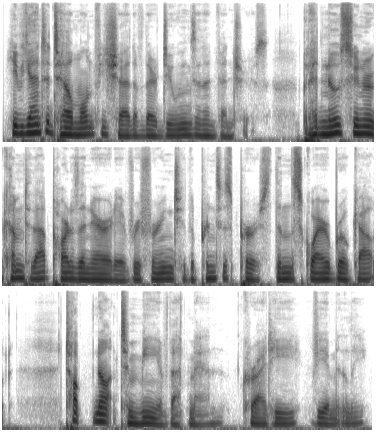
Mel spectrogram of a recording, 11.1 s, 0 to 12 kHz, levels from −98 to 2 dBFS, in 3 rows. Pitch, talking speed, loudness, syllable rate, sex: 110 Hz, 220 wpm, -20 LUFS, 6.1 syllables/s, male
